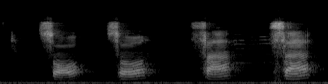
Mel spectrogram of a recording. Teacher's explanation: Nah, menyebutkan huruf sh itu agak susah karena dia ee bunyinya tajam dan mengucapkan hurufnya itu harus melewati tempat sempit di antara lidah dan langit-langit mulut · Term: saofir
